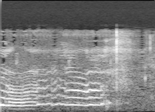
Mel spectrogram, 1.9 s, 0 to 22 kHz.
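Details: Precious, a talkative female pet dog, recorded 5/6/2011 while being coaxed to sing: a steady, tonal, howl-like moan with rich harmonics holds for over a second, then slides away into a brief click and quiet.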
